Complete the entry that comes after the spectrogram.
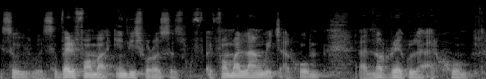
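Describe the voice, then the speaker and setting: At a fairly quick pace, a man with a very deep, low pitch and a dark, mellow tone sounds somewhat breathy, using ordinary pitch variation. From Cameroon. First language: Mankon. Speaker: university lecturer. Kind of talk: recorded lecture. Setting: recorded alone at school. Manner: halting, many fillers.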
